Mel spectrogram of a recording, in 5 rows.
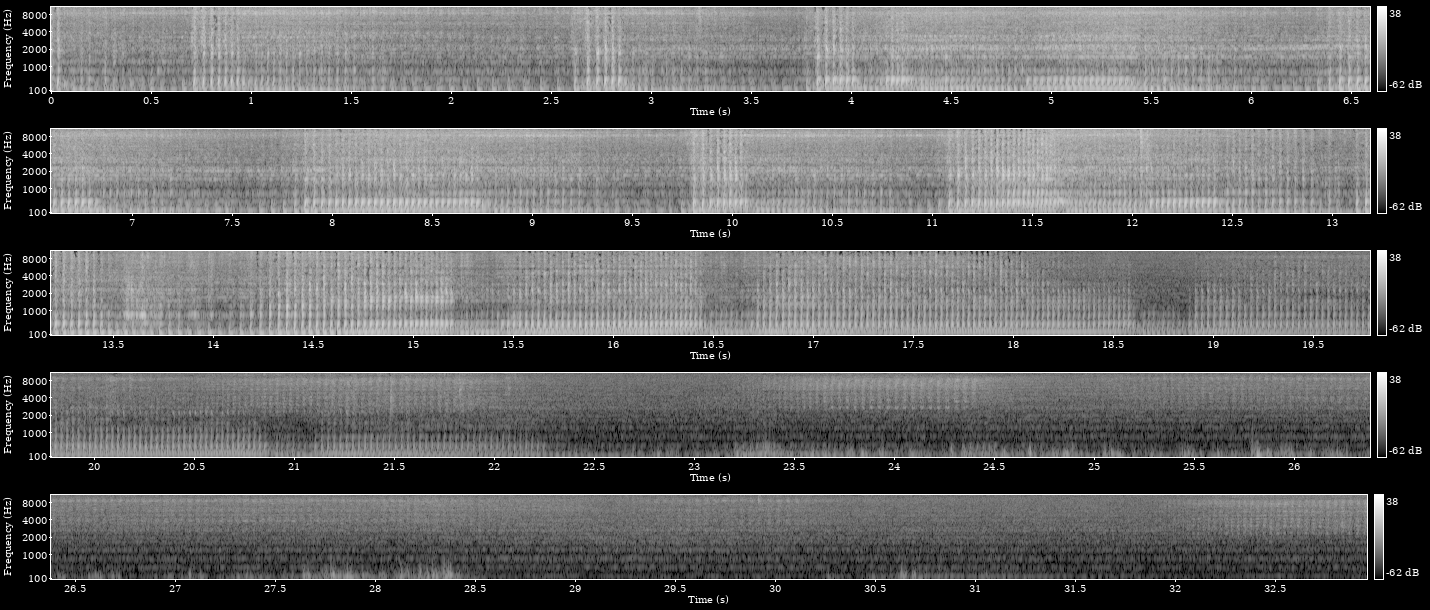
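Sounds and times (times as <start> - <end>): motorcycle engine revving: 0.0 - 22.6.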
